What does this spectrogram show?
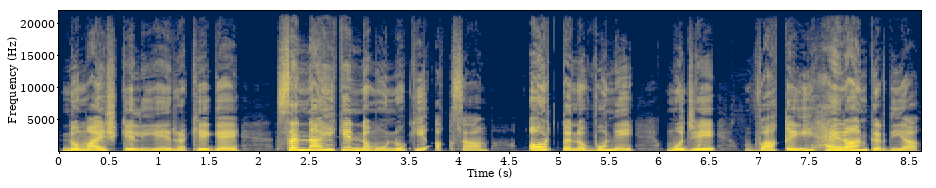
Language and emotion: Urdu, surprised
